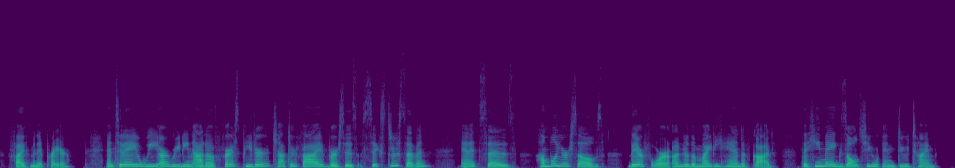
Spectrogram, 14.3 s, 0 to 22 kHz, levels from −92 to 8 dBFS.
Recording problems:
muffled; very; fading above 1.5 kHz

